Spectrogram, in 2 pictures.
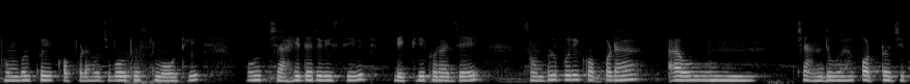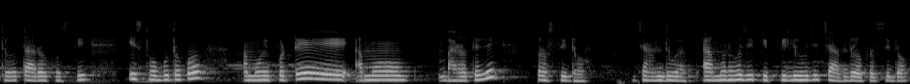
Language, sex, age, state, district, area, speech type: Odia, female, 30-45, Odisha, Puri, urban, spontaneous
